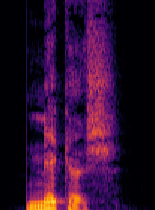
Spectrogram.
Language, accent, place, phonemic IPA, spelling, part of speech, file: German, Germany, Berlin, /ˈnɛkɪʃ/, neckisch, adjective, De-neckisch.ogg
- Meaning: teasing, playful, mischievous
